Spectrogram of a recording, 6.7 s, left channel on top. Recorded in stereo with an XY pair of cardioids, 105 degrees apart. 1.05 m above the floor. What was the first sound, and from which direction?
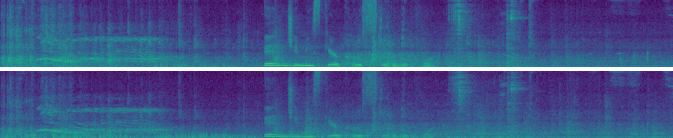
Laughter, 40° left.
